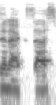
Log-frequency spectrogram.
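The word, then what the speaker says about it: INXS: was I mean I've learned over time that's in excess but you know nobody knew how to pronounce it unless you learned so they were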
